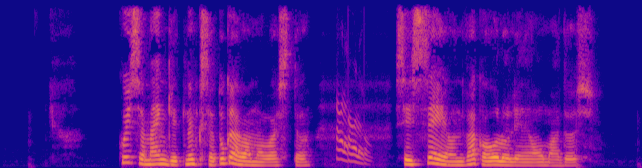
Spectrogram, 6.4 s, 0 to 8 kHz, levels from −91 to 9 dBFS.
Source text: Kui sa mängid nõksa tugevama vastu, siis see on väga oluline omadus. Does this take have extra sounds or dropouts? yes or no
yes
